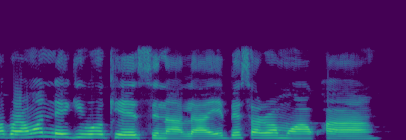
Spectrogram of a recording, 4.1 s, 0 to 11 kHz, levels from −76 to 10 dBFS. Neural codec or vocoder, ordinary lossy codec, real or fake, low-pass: none; none; real; 7.2 kHz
